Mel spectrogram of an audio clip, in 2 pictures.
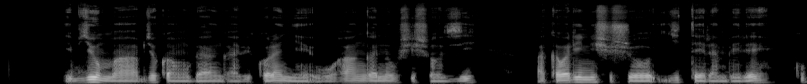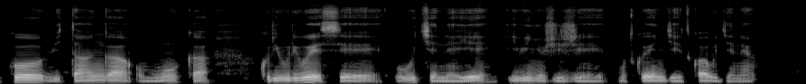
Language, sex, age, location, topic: Kinyarwanda, male, 18-24, Kigali, health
